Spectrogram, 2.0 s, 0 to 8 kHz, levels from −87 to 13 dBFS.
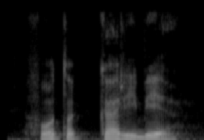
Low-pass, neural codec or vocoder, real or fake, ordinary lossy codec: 7.2 kHz; codec, 16 kHz, 8 kbps, FunCodec, trained on LibriTTS, 25 frames a second; fake; MP3, 64 kbps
